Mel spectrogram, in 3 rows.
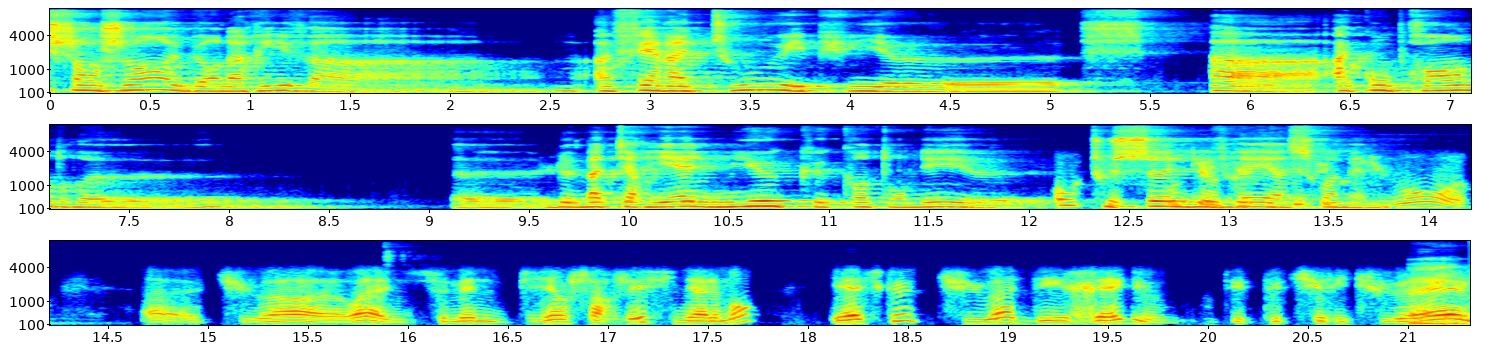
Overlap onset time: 12.3 s

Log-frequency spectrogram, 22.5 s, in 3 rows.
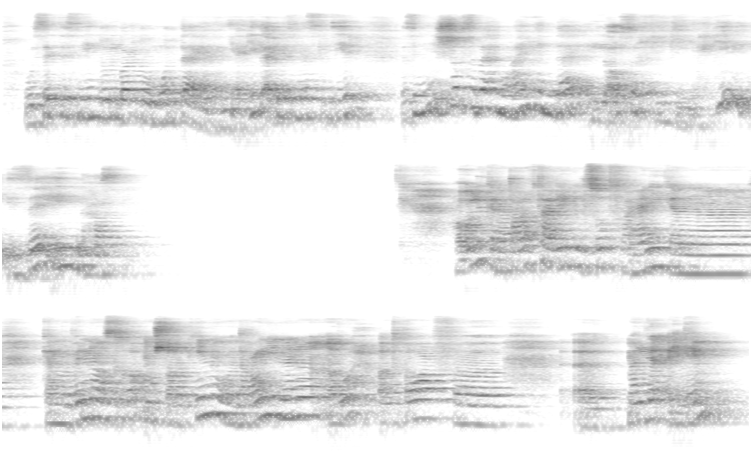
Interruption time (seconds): none

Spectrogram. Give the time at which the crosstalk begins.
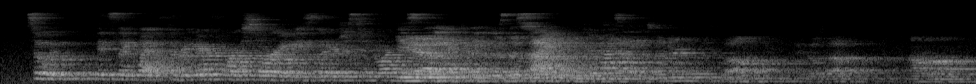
3.9 s

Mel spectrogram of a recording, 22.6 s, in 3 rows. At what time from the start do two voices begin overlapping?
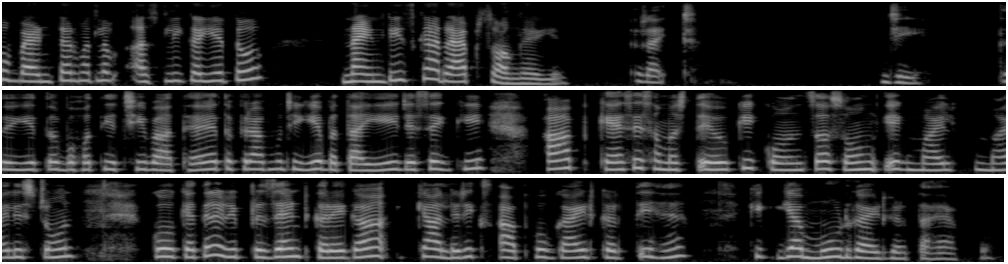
none

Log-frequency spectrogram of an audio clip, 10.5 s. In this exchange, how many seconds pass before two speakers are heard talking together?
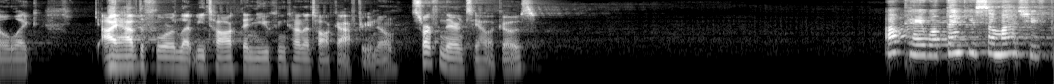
none

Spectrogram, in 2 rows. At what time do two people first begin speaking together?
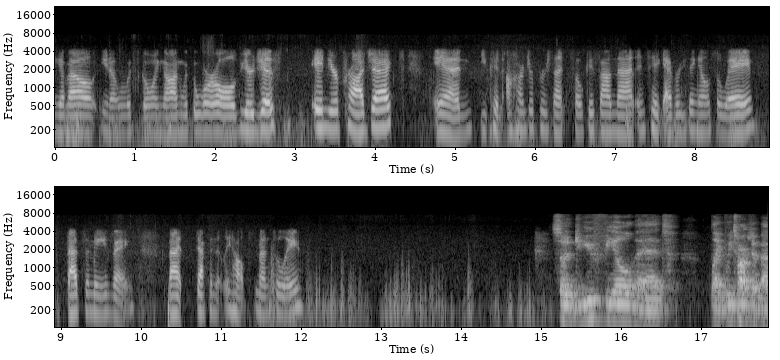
none

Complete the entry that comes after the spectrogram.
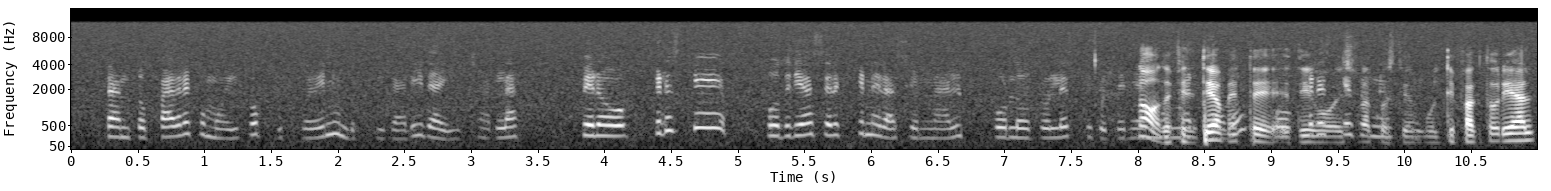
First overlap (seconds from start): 8.0 s

